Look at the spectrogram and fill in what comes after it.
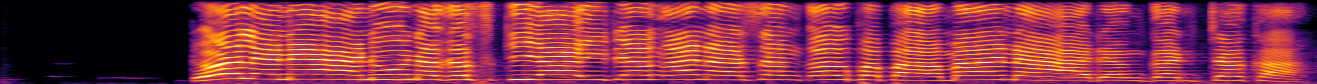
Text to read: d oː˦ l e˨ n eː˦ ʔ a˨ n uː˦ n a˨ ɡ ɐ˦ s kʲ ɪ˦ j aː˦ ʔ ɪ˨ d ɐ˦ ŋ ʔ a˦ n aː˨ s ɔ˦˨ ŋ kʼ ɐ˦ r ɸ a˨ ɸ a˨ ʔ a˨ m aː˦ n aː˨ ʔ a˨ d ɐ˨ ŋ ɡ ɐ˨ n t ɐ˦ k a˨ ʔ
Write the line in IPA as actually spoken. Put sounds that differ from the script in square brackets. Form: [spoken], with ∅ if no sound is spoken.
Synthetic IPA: d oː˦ l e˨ n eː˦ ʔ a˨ n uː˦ n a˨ ɡ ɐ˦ s kʲ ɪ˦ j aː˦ ʔ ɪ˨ d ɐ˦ ŋ ʔ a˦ n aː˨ s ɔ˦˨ ŋ kʼ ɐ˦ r ɸ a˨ ɸ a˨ ʔ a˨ m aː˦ n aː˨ ʔ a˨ d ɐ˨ ŋ ɡ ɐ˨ n t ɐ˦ k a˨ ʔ

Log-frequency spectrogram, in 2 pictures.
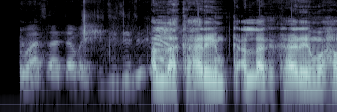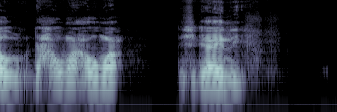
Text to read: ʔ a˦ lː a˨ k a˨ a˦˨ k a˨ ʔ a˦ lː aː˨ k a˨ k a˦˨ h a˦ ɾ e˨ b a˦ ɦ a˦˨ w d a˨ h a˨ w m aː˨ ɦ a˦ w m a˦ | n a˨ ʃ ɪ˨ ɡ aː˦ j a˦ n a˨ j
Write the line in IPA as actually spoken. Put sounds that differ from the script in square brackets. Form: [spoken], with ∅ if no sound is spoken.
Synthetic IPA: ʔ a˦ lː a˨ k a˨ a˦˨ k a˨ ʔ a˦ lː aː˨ k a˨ k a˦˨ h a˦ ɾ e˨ [m] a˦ ɦ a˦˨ w d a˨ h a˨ w m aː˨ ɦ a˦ w m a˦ | [d] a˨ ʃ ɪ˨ ɡ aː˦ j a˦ n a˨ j

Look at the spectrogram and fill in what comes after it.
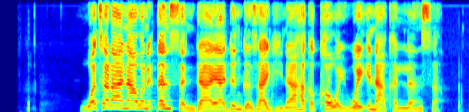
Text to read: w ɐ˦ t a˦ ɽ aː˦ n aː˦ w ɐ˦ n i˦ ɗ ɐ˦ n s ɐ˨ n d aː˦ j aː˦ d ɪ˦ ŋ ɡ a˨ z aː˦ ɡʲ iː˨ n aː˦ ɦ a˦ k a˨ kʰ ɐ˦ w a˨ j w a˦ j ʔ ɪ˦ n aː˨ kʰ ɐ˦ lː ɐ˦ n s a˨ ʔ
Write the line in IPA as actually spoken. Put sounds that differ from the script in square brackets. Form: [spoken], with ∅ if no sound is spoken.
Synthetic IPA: w ɐ˦ t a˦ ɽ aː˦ n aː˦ w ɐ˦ n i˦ ɗ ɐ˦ n s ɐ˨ n d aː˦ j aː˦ d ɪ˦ ŋ ɡ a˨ z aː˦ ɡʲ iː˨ n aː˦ ɦ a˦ k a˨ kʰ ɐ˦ w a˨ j w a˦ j ʔ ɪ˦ n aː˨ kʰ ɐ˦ lː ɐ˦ n s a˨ ʔ

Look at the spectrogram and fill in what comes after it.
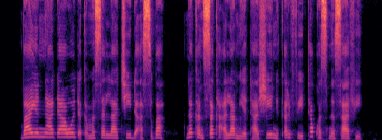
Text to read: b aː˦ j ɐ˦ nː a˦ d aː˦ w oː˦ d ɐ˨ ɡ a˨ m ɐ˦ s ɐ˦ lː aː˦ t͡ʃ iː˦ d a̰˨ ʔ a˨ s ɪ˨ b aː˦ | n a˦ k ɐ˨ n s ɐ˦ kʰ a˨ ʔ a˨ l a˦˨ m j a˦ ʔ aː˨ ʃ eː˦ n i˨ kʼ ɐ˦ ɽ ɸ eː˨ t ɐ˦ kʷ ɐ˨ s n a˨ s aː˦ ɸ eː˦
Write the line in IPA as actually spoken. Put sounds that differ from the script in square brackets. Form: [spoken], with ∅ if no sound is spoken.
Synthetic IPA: b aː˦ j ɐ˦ nː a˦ d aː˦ w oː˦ d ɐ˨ ɡ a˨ m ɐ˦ s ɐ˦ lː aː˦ t͡ʃ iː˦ d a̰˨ ʔ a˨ s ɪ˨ b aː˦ | n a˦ k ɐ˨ n s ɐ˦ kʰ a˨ ʔ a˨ l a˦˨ m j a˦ [t] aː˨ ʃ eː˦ n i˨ kʼ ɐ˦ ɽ ɸ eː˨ t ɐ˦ kʷ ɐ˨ s n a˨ s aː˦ ɸ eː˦

